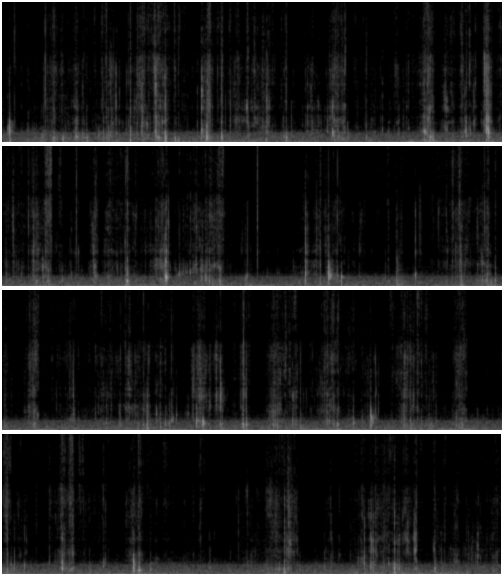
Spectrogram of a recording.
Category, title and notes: Sound effects > Natural elements and explosions
A taco squishie. Also useful for Liquid & Mud.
